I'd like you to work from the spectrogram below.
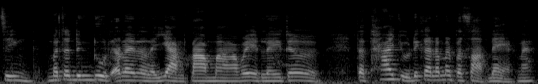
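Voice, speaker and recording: A woman's voice: on the low side, steady tone, a little fast, fairly bright tone, slight background noise. Chatty, playful woman live-streamer. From southern Thailand. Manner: chatty and playful, with frequent exclamations. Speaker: live streamer reading viewer comments. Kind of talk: casual live-stream chat.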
